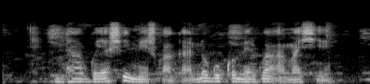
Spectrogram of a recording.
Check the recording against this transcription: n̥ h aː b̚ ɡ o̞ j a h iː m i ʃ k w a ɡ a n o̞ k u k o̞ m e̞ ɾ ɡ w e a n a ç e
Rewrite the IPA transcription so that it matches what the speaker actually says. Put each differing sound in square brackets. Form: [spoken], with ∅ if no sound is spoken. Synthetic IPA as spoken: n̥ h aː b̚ ɡ o̞ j a [ʃ] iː m i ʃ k w a ɡ a n o̞ [ɡ] u k o̞ m e̞ ɾ ɡ w [a] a [m] a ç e

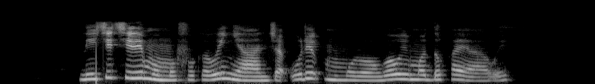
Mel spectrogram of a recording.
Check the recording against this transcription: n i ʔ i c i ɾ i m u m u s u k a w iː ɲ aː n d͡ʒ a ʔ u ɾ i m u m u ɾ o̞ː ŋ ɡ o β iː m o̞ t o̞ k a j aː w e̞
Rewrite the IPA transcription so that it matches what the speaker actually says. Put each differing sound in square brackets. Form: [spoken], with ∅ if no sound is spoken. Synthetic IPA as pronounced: n i [c] i c i ɾ i m u m u [f] u k a w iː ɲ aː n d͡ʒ a ʔ u ɾ i m u m u ɾ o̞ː ŋ ɡ o [w] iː m o̞ [d] o̞ k a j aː w e̞

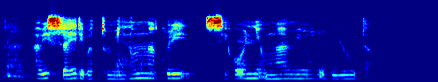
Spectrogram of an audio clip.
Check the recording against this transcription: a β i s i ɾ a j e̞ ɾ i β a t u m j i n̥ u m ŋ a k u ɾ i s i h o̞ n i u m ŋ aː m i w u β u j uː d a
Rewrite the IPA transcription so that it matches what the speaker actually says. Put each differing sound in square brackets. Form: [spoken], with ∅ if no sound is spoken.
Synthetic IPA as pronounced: a β i s i ɾ a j e̞ ɾ i β a t u m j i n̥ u m ŋ a k u ɾ i s i h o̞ n i u m ŋ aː m i w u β u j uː d a

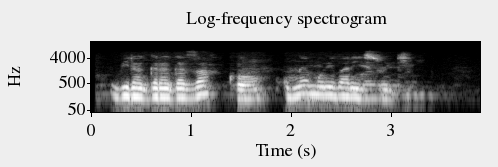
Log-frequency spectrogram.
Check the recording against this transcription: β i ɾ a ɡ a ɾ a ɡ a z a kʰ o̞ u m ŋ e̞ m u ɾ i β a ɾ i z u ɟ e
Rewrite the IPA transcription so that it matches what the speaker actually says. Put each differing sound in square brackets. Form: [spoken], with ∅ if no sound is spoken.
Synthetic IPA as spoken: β i ɾ a ɡ a ɾ a ɡ a z a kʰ o̞ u m ŋ e̞ m u ɾ i β a ɾ i [s] u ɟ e

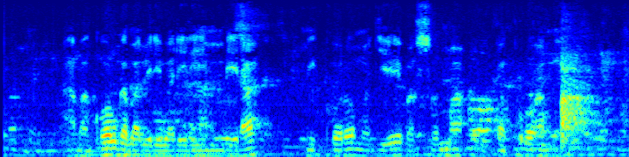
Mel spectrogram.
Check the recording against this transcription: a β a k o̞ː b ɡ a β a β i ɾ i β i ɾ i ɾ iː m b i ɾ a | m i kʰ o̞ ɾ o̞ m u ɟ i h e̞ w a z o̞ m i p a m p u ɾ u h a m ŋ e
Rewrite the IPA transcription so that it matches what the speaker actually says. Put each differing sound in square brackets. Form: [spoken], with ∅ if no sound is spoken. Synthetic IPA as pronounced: a β a k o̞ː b ɡ a β a β i ɾ i β [a] ɾ i ɾ iː m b i ɾ a | m i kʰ o̞ ɾ o̞ m u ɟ i h e̞ [β] a [s] o̞ m [a] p a [∅] p u ɾ [o] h a m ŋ e

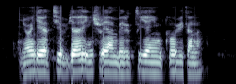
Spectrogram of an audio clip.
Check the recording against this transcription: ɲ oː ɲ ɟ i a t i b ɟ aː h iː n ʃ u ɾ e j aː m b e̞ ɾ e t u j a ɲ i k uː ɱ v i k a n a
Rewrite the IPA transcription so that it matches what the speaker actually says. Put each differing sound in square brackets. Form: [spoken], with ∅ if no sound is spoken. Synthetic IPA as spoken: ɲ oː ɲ ɟ [e] a t i b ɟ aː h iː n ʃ u ɾ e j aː m b e̞ ɾ e t u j a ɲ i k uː ɱ v i k a n a

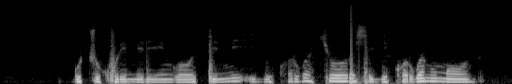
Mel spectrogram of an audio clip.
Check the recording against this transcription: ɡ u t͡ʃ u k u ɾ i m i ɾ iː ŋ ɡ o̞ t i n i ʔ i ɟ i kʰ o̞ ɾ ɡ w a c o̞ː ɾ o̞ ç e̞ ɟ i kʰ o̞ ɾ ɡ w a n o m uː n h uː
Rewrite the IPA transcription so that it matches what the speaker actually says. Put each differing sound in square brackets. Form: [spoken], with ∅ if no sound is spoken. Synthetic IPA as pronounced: ɡ u t͡ʃ u k u ɾ i m i ɾ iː ŋ ɡ o̞ t i n i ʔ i ɟ i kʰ o̞ ɾ ɡ w a c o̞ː ɾ o̞ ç e̞ ɟ i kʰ o̞ ɾ ɡ w a n [u] m uː n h [u]

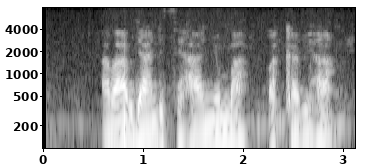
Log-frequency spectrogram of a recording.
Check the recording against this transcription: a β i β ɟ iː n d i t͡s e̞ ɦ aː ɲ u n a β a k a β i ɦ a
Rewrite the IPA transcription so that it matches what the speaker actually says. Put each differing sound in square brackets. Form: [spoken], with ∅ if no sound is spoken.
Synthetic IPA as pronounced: a β [a] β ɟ [aː] n d i t͡s e̞ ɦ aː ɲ u [m] a β a k a β i ɦ a

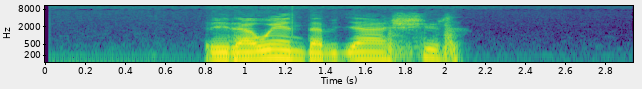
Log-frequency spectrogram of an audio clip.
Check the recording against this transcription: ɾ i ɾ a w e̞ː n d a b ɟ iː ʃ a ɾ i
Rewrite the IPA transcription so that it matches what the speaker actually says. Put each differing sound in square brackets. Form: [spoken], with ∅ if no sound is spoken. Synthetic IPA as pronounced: ɾ i ɾ a w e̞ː n d a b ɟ [aː] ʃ [i] ɾ [a]

